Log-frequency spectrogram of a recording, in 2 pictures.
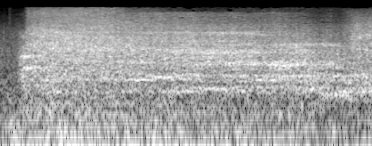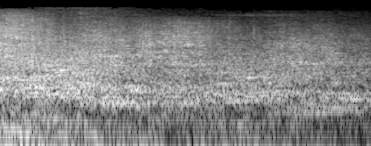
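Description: Heavy armored footsteps clatter quickly across hard floors.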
